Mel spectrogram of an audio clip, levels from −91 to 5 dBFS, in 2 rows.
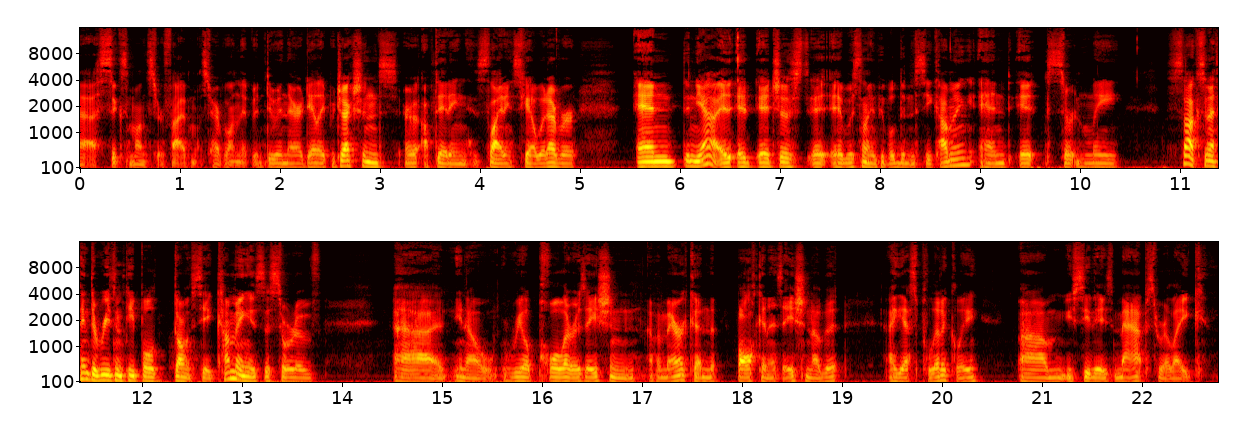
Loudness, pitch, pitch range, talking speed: -29 LUFS, 105 Hz, 100-115 Hz, 195 wpm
